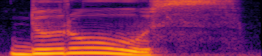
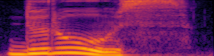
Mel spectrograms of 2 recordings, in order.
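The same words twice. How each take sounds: Both takes have the same delivery.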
